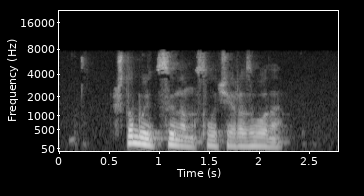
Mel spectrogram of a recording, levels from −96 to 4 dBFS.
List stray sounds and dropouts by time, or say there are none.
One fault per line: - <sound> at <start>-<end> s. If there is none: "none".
none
